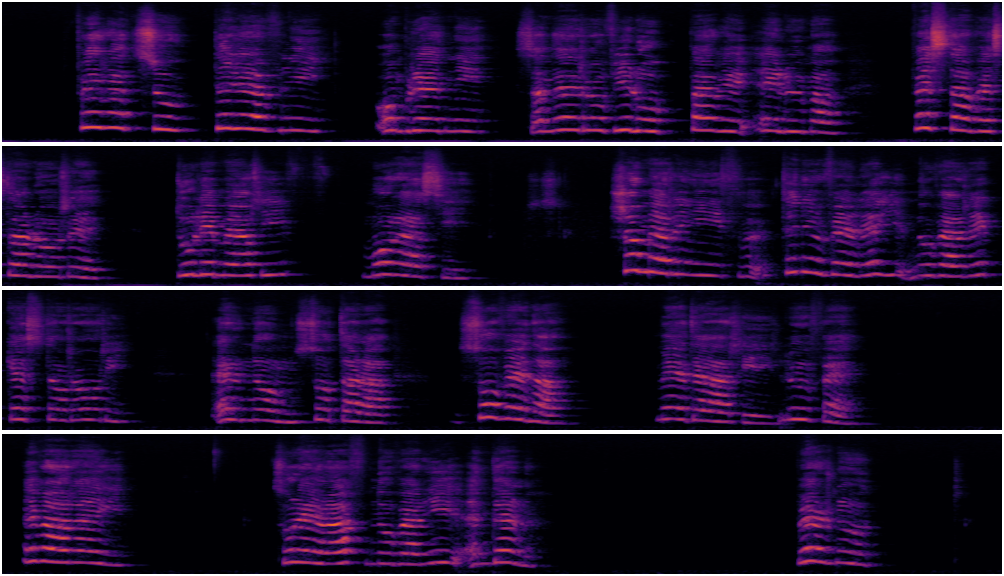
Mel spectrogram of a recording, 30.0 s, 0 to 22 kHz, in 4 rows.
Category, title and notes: Speech > Other
Mumbo Jumbo 14
FR-AV2, indoor, Mumble, mumbling, mumbo, NT5, Rode, solo-crowd, Tascam, unintelligible, XY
